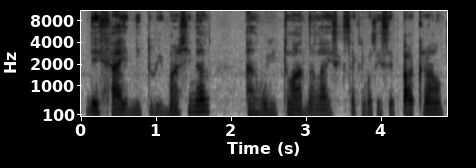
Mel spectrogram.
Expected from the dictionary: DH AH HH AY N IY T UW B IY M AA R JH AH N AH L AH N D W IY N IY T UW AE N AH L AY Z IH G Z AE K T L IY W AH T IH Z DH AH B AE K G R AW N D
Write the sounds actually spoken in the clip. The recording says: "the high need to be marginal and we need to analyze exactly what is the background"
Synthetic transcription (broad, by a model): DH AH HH AY N IY T UW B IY M AA R SH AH N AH L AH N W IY N IY T UW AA N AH L AY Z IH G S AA K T L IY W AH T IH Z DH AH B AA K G R AW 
